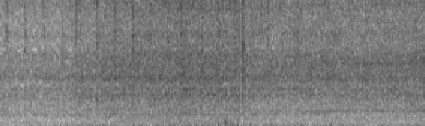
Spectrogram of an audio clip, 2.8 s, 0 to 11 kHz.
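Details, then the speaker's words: Carbureted 5.3 LS swap truck with a failed MSD 6014 ignition box, misfiring at idle. Pulling cylinder 2's coil makes only a slight change, while pulling cylinder 4's coil makes the idle turn lumpy and chugging, showing cylinder 4 had been firing properly. "all right cylinder number two i'm going to go ahead and disconnect not a big change slight slight change let's say that cylinder number four now this is chugging"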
